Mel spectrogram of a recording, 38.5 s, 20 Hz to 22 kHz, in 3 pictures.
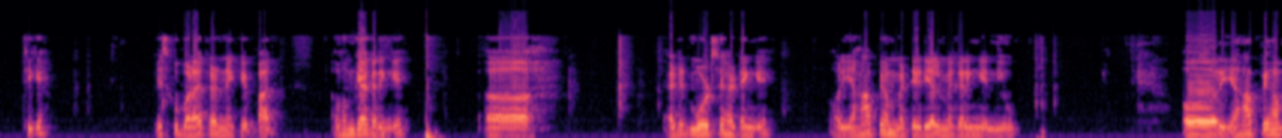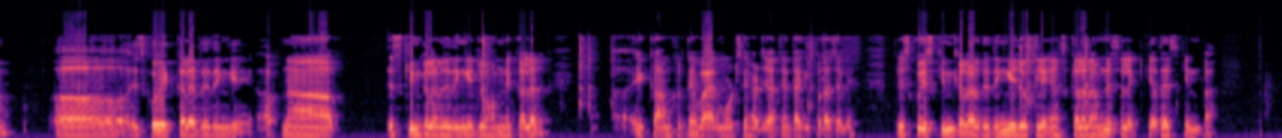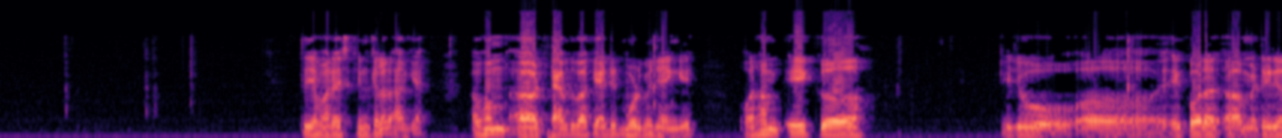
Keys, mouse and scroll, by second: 4.5 Tab, 9.7-12.7 drag, 17.9-20.5 scroll down 6, 20.5 click, 24.7 click, 27.3 drag, 29.4 click, 31.3 Tab.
